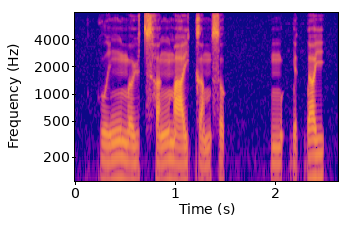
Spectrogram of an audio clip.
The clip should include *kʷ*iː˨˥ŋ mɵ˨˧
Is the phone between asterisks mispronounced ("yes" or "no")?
no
